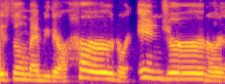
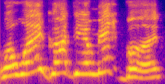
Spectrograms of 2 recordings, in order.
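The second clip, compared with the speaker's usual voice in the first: put-on Southern accent; 12 semitones higher, 4 dB louder than usual. Pretending to be Southern to a Texan, mock Southern accent. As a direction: ham up a Southern good old boy. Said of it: "turn on my Southern accent".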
